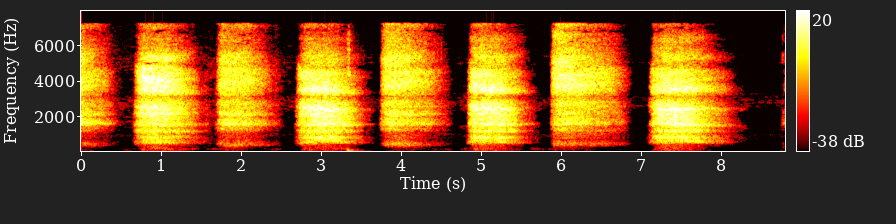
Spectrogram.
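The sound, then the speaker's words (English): Deep belly breathing in a demonstration: eight loud, forceful breath sounds in a steady rhythm, inhales and exhales following one another with no pause between them. “So the idea is to breathe deep into the belly, fill it up, and then go exhale right back out.”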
